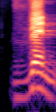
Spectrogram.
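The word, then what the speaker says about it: when: यह आप अच्छे तरीके से समझ लीजिए कि जब भी भी डब्ल्यू के बाद एच आता है तो हम इस एच को प्रोनाउंस नहीं करते हैं।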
